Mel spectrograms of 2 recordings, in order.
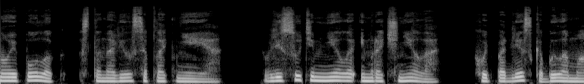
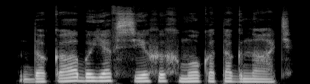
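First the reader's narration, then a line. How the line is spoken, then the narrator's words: Sad sigh. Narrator (Russian): Марун разом погрустнел, вздохнул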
